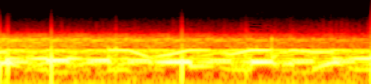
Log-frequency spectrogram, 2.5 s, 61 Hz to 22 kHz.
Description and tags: hf-7305 110bpm Tranceform!
This would fit well in a worldbeat song. Made with TS-404. Thanks to HardPCM for the find, this is a very useful loop tool!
